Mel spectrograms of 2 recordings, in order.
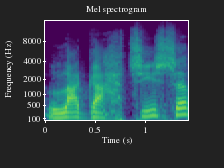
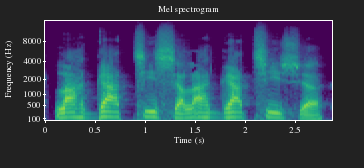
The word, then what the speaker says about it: lagartixa: A lagartixa, falam largatixa.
